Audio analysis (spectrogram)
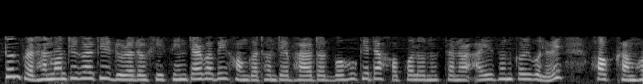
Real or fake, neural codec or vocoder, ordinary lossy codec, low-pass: real; none; none; 3.6 kHz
